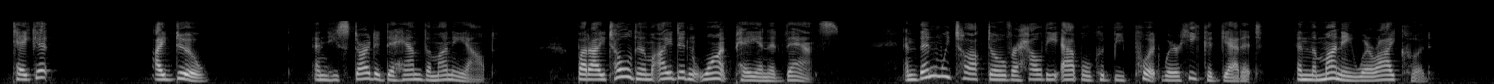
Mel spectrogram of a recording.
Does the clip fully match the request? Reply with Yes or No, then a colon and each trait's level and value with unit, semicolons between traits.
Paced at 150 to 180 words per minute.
Yes: average, 175 wpm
